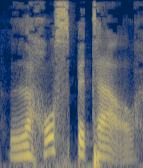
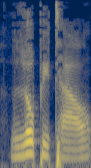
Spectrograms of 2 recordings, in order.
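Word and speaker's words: L'Hôpital: our new stuff though Hospital which is not correct Lal or Lal they're pronounced the same way um the new French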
